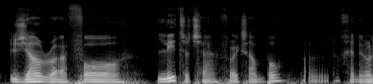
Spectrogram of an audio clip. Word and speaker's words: genre: You know, now I would like to speak about something which is, you know, very, very easy, and it's the term genre. It's very easy, but sometimes hard to pronounce for, you know, some students. So it's G-E-N-R-E-S, genre. It comes from French, and it means género, género musical.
